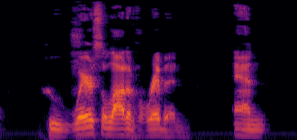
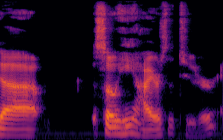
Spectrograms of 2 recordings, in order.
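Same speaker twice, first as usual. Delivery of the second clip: usual speaking voice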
